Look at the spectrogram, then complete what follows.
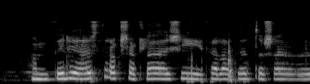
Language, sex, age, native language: Icelandic, male, 11, Icelandic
